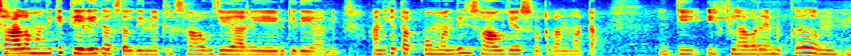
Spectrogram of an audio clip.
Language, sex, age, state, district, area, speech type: Telugu, female, 18-30, Telangana, Hyderabad, urban, spontaneous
